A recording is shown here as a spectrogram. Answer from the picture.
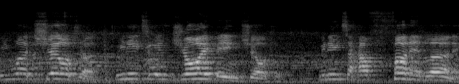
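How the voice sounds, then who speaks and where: With a British accent and a raised, projected voice, a man speaks at a moderate pace with an extremely high pitch and ordinary pitch variation, amid audible room echo and noticeable background noise. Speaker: education consultant giving a talk to teachers. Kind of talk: conference presentation. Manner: animated.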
